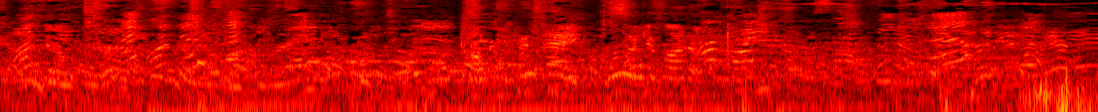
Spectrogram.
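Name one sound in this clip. Young girls shout and call out outdoors on an open field.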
